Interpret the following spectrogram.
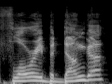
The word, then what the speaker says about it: Flory Bidunga: Give me the pronunciation of the Kokomo kid, Flory Bidunga.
